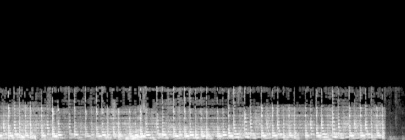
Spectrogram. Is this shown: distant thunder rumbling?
no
